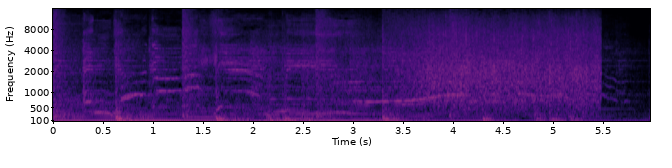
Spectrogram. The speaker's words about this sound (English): That applause was for my dance party, right? It was abrupt.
